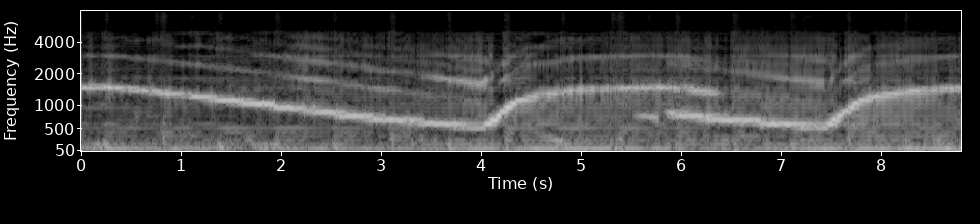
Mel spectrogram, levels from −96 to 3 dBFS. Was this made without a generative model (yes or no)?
no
